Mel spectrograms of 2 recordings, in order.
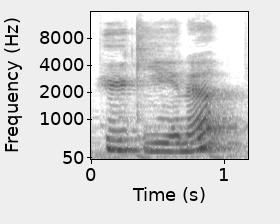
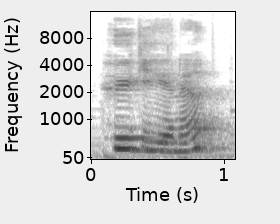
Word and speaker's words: Hygiene: Hygiene, Hygiene, baby or baby. Ägypten, Ägypten, Ägypten. Analyse, Analyse. Easy, right? In the middle of a word, it's ü, and at the end of a word, it's e.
